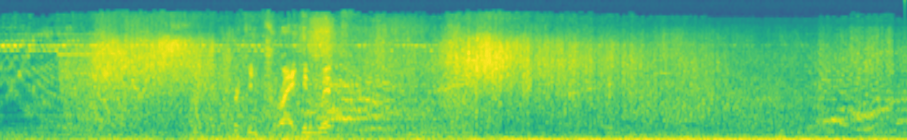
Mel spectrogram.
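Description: A sword swooshes through the air with a whooshing rush.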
